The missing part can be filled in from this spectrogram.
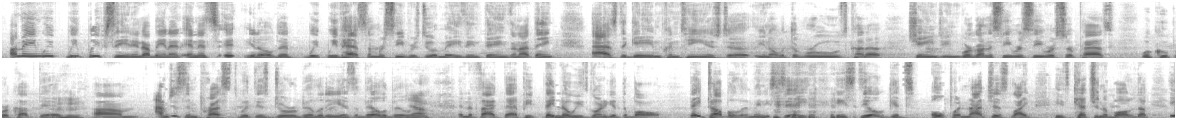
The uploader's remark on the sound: Mailbag and Trivia edition live from Super Bowl LVI.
